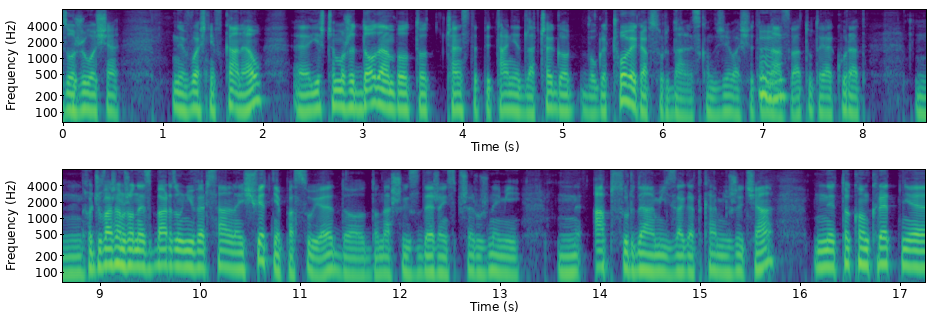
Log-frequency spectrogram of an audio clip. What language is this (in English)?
Polish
